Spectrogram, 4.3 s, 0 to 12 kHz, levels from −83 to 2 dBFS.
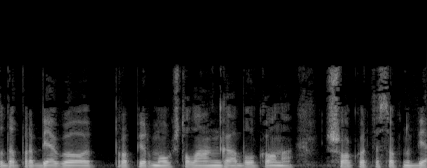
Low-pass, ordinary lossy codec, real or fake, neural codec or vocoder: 7.2 kHz; MP3, 32 kbps; real; none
